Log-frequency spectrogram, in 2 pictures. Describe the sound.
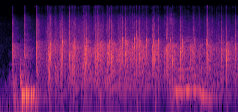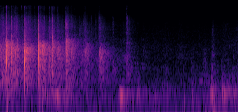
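A crowd breaks into dense applause, many hands clapping loudly for about six seconds before it thins into scattered claps and fades, with brief voices murmuring underneath.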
